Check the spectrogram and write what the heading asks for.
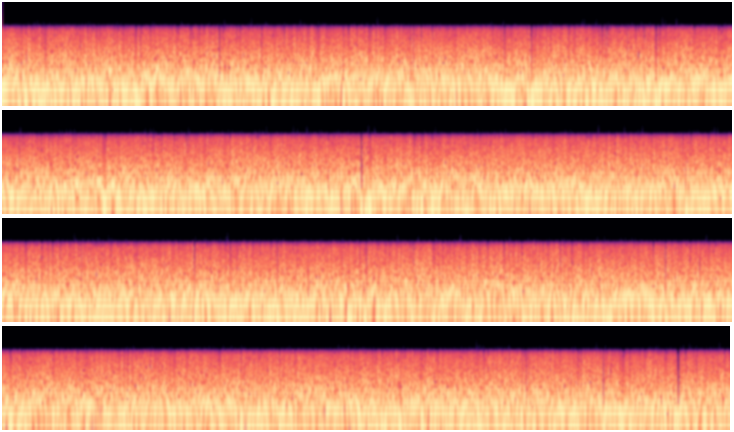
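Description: Steady wind rush on a jacket-mounted camera's microphone while riding a motorcycle, with the motorcycle's engine running beneath it at an even level.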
